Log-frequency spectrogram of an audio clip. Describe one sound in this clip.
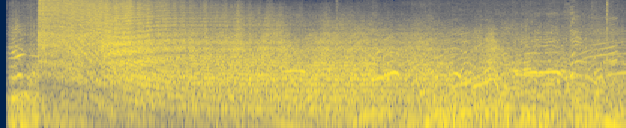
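A rocket roars loudly as it launches and climbs.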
